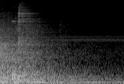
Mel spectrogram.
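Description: Doors of a vintage hydraulic freight elevator closing, a sharp sliding thud at the start followed by a fading low rumble.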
